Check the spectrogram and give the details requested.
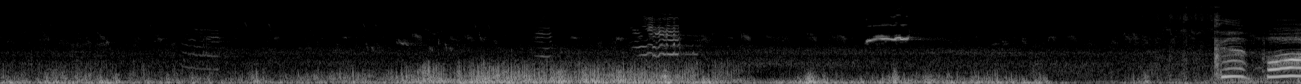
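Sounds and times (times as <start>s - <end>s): wind rumbling on microphone: 0.0s - 13.0s
whistled bird calls: 8.6s - 9.2s.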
